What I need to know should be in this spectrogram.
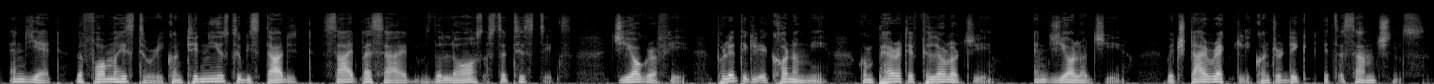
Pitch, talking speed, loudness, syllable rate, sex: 105 Hz, 120 wpm, -21 LUFS, 5.0 syllables/s, male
